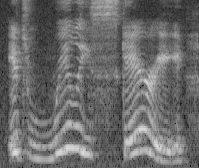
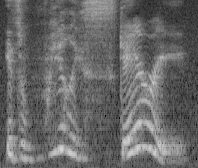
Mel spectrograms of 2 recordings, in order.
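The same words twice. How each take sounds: The two takes are said the same way.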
